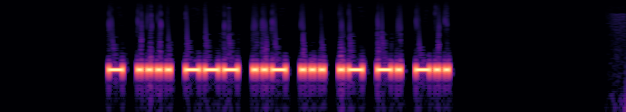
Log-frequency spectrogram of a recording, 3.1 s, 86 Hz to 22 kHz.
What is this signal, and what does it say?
Morse code, heard as a keyed tone, about 53 wpm, 700 Hz. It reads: THOUSAND
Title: Sentences from Top 600 Words - New Word Drill - 50wpm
